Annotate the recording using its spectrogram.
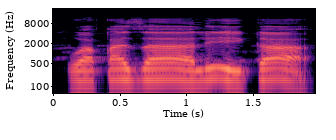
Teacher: খার যাবারে এক আলিফ টেনে পড়বেন।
